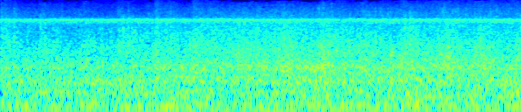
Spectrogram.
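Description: Footsteps run through grass outdoors.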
